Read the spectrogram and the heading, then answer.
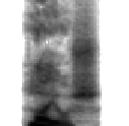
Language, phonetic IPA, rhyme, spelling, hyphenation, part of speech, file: Hungarian, [ˈlɒjoʃ], -oʃ, Lajos, La‧jos, proper noun, Hu-Lajos.ogg
- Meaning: a male given name, equivalent to English Louis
